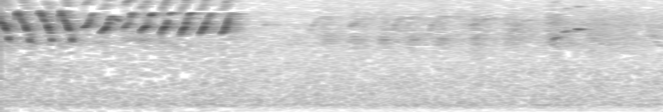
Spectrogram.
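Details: Belgian canary song for teaching canaries: a rapid, high, bubbling trill of repeated notes for just over a second, then a faint, distant trill continuing in the background.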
